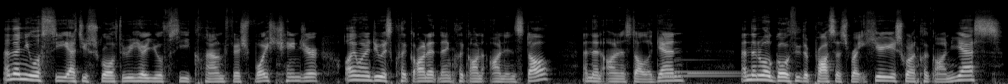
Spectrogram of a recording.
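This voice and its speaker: A man's voice: fairly high pitch, lively intonation, fast talker, soft background music. A man narrating a casual step-by-step computer tutorial as its host.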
